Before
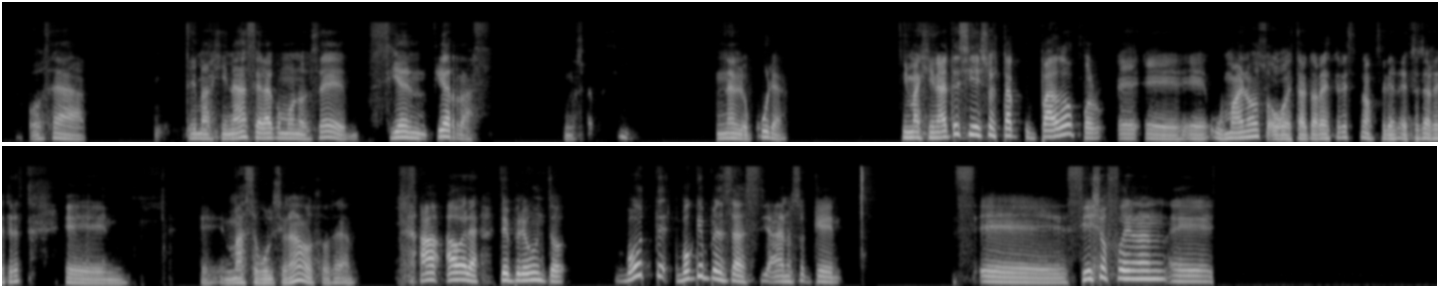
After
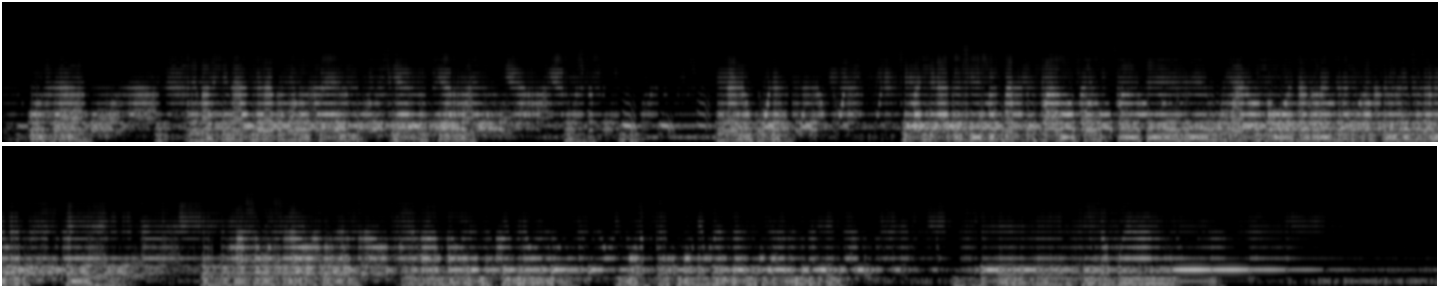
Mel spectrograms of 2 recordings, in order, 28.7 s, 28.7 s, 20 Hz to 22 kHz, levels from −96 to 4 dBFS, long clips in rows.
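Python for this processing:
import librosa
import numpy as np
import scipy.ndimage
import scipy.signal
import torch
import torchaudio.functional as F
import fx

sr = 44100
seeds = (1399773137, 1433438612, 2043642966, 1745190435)

p1 = fx.notch_comb(x, sr, f0_hz=990.0)
p2 = fx.vocoder(p1, sr, bands=32, carrier='square', carrier_hz=162.0)
p3 = fx.backlash(p2, sr, play_db=-42.5)
p4 = p2 + (p3 * librosa.db_to_amplitude(-7.0))
p5 = fx.filter_sweep_lowpass(p4, sr, from_hz=420.0, to_hz=170.0, start_s=17.66, end_s=18.99, q=2.6)
p6 = fx.spec_gate(p5, sr, threshold_db=-25, keep='weak')
p7 = p6 + fx.echo_stepped(p6, sr, ms=373, hz=470.0, octaves=1.4, feedback_pct=70, wet_db=-8, dry=0)
p8 = fx.env_flatten(p7, sr, amount_pct=50)
y = p8 * librosa.db_to_amplitude(12.0)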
